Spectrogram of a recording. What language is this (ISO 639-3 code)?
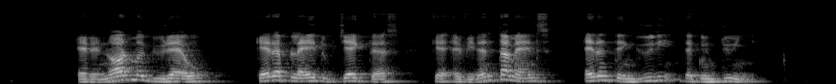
oci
